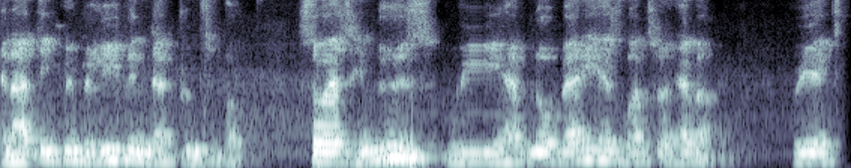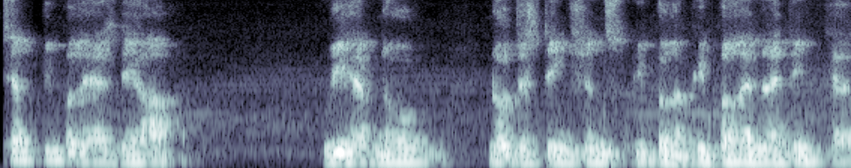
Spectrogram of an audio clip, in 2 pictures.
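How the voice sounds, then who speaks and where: Somewhat breathy, a man speaks at a fairly high pitch and a moderate pace with ordinary pitch variation. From Zimbabwe. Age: 80s+. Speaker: devotional singer. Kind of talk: interview.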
